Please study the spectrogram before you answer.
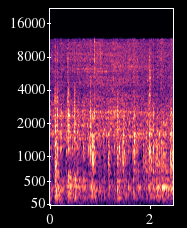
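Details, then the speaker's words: Ford LTD door window crank after degreasing and regreasing all regulator moving parts: light, regular ratcheting patter, no grinding or binding; window now winds up easily with one hand, previously nearly impossible. "that is so much easier and so much better i thought i was gonna regret doing this but i don't regret it at all it's so much better the way it is now"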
